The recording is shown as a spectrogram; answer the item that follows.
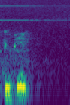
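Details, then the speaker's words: Adult live-streaming day trading notices their own stomach: two short, low rumbling gurgles in quick succession; stomach growling (borborygmi). "Ooh, that was my stomach. Did y'all hear that?"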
